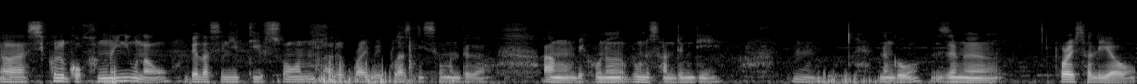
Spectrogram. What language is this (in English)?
Bodo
